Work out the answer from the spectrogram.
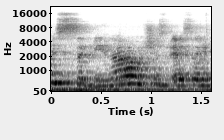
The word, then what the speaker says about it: Sabina: in grade 10A and my first name is Sabina which is sa b a i n a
